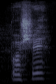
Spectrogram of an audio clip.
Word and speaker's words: borscht: Borscht? Borscht, that's quite fancy. Borscht? It's pronounced borscht, actually.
